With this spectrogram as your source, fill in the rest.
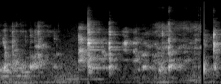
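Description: Spoon mixing tandoori spices in a bowl, giving quick irregular scraping and clinking strokes against the bowl, close and fairly loud.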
